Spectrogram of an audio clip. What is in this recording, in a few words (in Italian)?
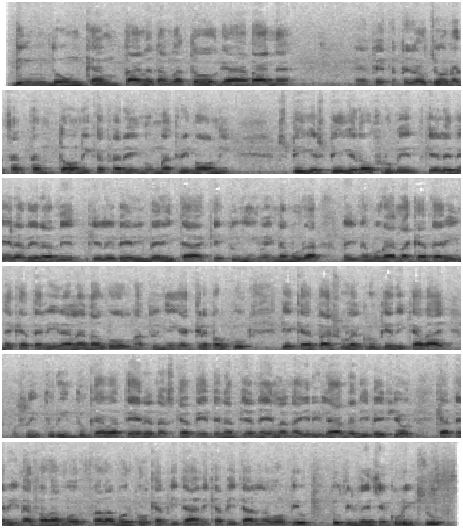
filastrocca; copparo; din don campana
